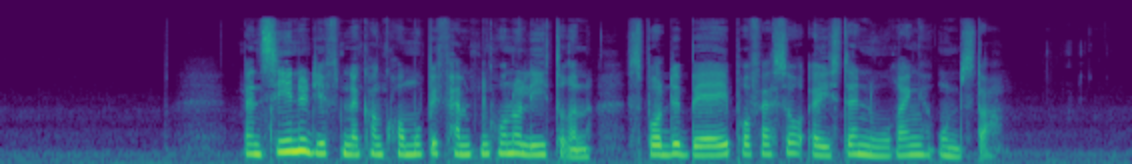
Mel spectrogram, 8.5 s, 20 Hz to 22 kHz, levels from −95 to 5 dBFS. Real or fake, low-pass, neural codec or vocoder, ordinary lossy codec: real; 14.4 kHz; none; AAC, 64 kbps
